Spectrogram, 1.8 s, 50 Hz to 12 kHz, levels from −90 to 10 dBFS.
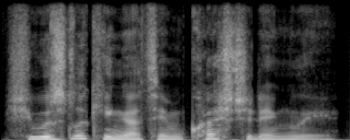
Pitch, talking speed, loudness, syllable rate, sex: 130 Hz, 205 wpm, -18 LUFS, 6.1 syllables/s, male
